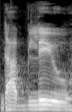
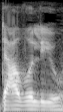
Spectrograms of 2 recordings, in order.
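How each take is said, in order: First: "ডাব্লিউ" with b and l joined, dab-li-u; childhood pronunciation. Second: "ডাব্লিউ" split as da-bo-li-u; broken into syllables. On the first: Teacher recalling childhood habit, old local pronunciation. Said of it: "আর আমরা ছোটবেলা থেকে". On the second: Teacher breaking the word up for students, syllable by syllable. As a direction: break "ডাব্লিউ" up clearly, vowel after the b. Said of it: "একটু ভাইঙ্গা বলি". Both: Shown as a demonstration.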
